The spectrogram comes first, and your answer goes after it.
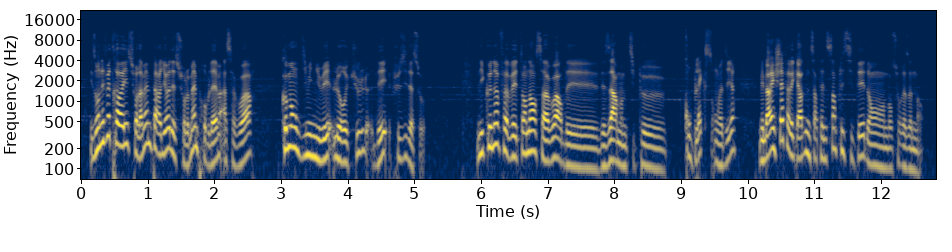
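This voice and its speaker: Music plays in the background as a man speaks at a very fast pace. His fairly high voice swings very widely in pitch. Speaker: firearms history video host. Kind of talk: casual educational narration. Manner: casual, joking.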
